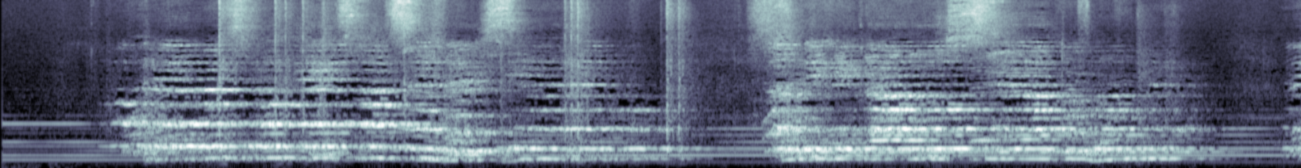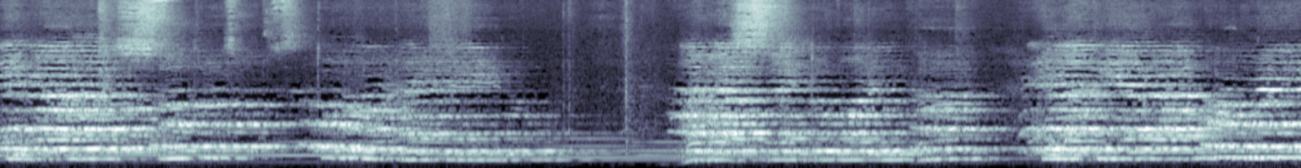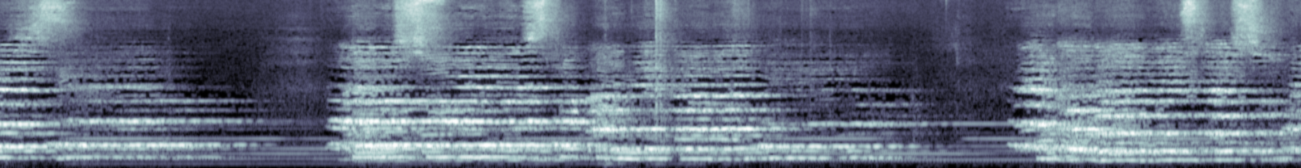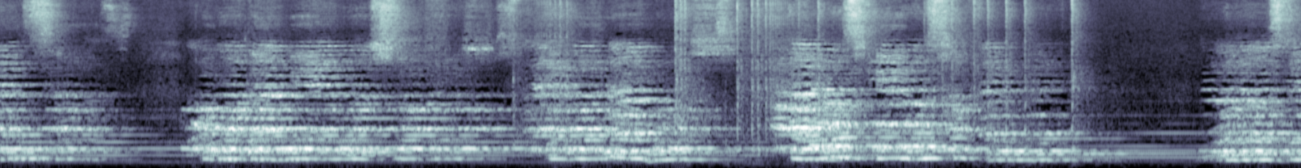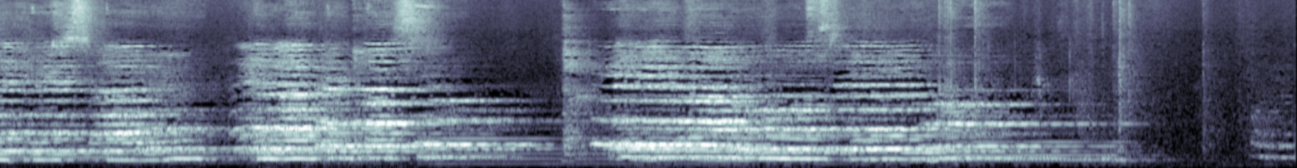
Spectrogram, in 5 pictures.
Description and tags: Canto monjas monasterio de Quilvo Chile
canto, Chile, Gregorian, hermanas, monasterio, monjas, quilo, singers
